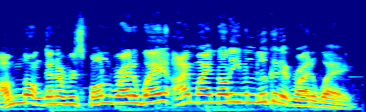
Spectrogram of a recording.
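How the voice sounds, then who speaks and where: A young Englishman with a southern accent chats away while streaming a video game, his delivery animated and fairly quick. The casual commentary rambles, with sudden leaps in pitch, and faint music plays behind him.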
